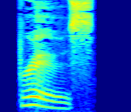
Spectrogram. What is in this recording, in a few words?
"bruise", spelling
